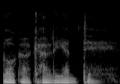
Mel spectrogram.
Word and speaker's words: Boca Caliente: You have to say it right. You say Boca Caliente. Boca Boca. Caliente. Boca Caliente.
